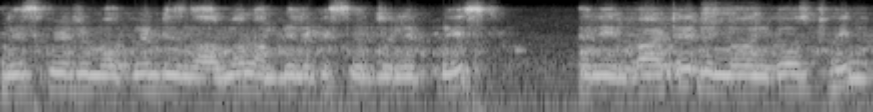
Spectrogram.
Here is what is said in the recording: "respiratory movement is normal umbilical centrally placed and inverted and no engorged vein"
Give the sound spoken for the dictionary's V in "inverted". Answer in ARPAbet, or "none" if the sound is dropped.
P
